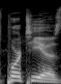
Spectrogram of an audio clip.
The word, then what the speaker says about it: Portillo's: Phonetically, it's Portillo's. The double L asks is. anybody who speaks Spanish, It Portillo's. is. So you can pronounce it incorrectly all you want, even though you say it incorrectly in Chicago, whatever. That's Portillo's. Really? In Spanish, it is Portillo's.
